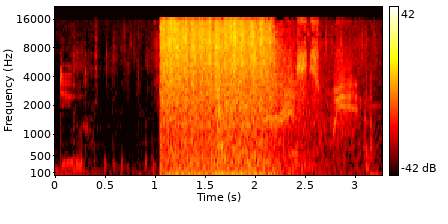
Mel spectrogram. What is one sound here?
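A burst of loud gunfire rattles close by.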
